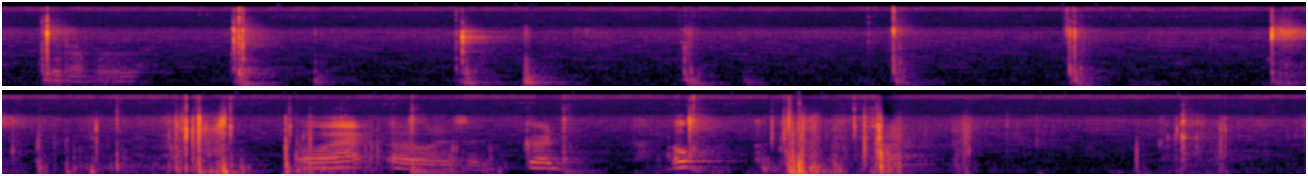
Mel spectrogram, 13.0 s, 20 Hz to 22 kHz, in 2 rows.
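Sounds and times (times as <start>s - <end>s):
slime clicking and popping: 1.1s - 1.6s, 2.2s - 3.7s, 4.3s - 4.7s, 5.3s - 5.6s, 6.3s - 8.7s.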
